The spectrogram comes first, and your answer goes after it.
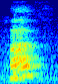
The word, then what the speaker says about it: half: I'm pronouncing the word half God yo for and these words L is silent I mean it is not pronounced here and the same way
